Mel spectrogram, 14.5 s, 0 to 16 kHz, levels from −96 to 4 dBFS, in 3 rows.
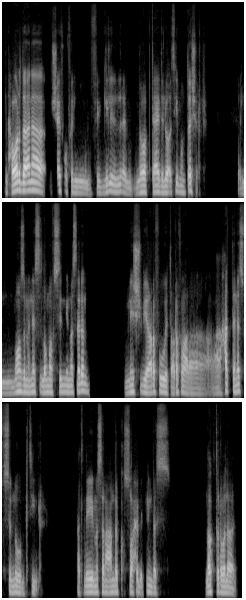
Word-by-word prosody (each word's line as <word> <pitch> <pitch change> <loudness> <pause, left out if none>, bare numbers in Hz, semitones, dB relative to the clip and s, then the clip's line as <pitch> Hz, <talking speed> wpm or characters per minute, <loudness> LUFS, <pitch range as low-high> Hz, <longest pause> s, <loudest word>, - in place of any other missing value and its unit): الحوار 155 - +7
ده 150 -1 +9
أنا 150 -4 +5
شايفُه 140 -2 -4
في 125 - -7
ال 110 -5 -5
في 90 - -16
الجيل 115 +6 -4
ال 130 -1 -2
اللي 105 0 -5
هو 125 0 +4
بتاعي 120 +1 0
دلوقتي 120 +4 -1
منتشر، 120 +2 -4 0.6
ال 100 0 -9
معظم 125 -1 +1
الناس 125 +2 -2
اللي 115 -1 0
هُم 115 0 0
في 110 - -8
سنّي 125 -1 -1
مثلًا، 130 +3 +1 0.7
مش 125 +5 -3
بيعرفوا 120 +2 +2
يتعرّفوا 120 +1 -1
على 100 -2 -1 0.6
آآ، - - -4
حتّى 135 -1 +2
ناس 135 +1 -1
في - - -10
سنّهم 115 -3 -2
كتير، 95 - -11 0.6
هتلاقي 120 +1 0
مثلًا 115 0 -1
عندك 115 +2 0
الصاحب، - - -2
2، 125 -2 -5
بس، 105 - -6 0.7
لا 120 - +5
أكتر 120 -2 0
ولا 115 -1 +3
أقل، 105 - -2
120 Hz, 175 wpm, -25 LUFS, 110-130 Hz, 0.7 s, ده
